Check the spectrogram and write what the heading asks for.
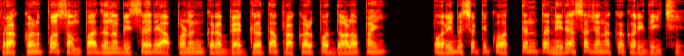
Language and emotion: Odia, sad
